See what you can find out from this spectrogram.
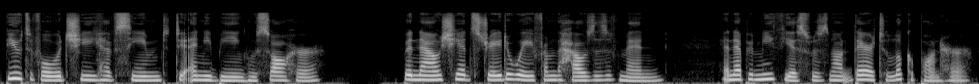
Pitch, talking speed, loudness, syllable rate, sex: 200 Hz, 190 wpm, -19 LUFS, 5.0 syllables/s, female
